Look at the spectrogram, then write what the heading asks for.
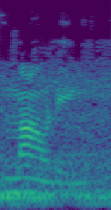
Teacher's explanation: American and Australian speakers often replace T with a glottal stop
